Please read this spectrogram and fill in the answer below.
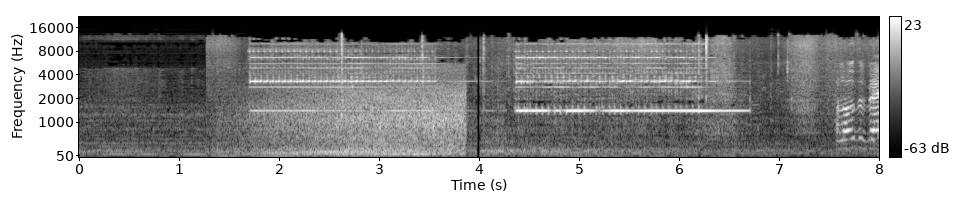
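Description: A telephone ringing twice, each ring about two seconds long with a short gap between them. It is answered near the end.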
